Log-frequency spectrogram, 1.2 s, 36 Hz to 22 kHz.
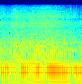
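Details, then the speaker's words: Repaired Yamaha Jupiter Z1 (error code 46 caused by stator-coil wiring) answers quick throttle blips that rise and fall cleanly, with no stumble or misfire and no more sputtering. Charging about 13.5 V is normal; throttle response is normal. "Oke jadi untuk pengisian ini udah normal motor udah enggak merebet ya lihat ya Nah ya kan Di blayer-blayer udah enak"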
